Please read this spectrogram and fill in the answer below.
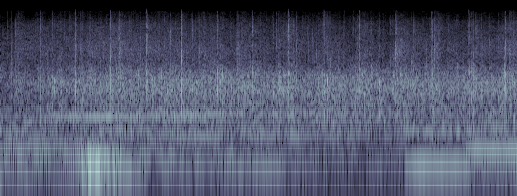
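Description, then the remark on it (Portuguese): Sustained applause from a church audience applauding Jesus, dense and steady clapping throughout, with a low sustained tone humming underneath. “Aplauda Jesus, igreja.”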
